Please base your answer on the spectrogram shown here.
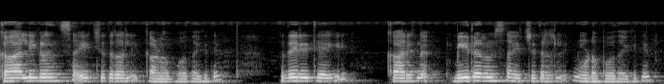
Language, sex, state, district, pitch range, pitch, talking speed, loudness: Kannada, male, Karnataka, Koppal, 140-160 Hz, 155 Hz, 115 wpm, -16 LUFS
